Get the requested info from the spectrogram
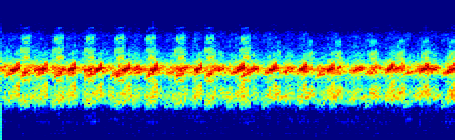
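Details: Frogs croaking in a dense, continuous chorus: buzzy, pulsed notes repeated about three to four times per second, steady and unbroken throughout, with no other clear sounds.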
